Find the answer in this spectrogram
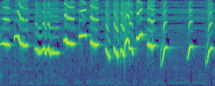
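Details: White-rumped shama morning song, used as a prompt for reluctant singers: varied clear whistled phrases with wavering slurs, then several sharp upward-sweeping whistles spaced about half a second apart.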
